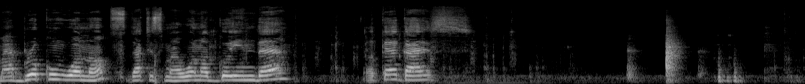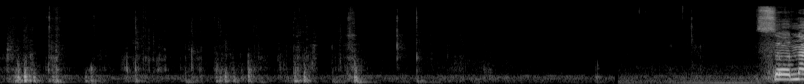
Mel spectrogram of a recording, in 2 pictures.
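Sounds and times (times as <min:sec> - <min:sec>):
spatula stirring batter in glass bowl: 0:00.5 - 0:05.7, 0:07.2 - 0:13.1.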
